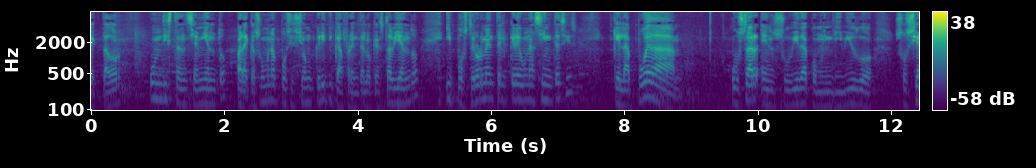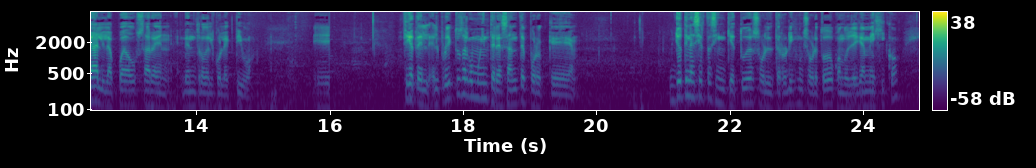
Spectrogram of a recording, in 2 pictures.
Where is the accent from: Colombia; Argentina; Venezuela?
Venezuela; nacen muy al calor del país de donde yo soy, de Venezuela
